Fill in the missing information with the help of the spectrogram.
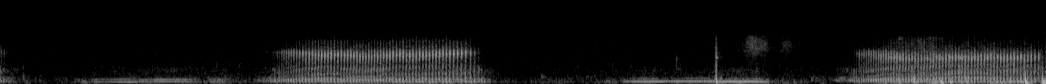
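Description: Loud, rough, rumbling snores lasting a few seconds each, alternating with softer breaths; about three breaths in ten seconds. Ordinary snoring in a sleeping puppy.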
